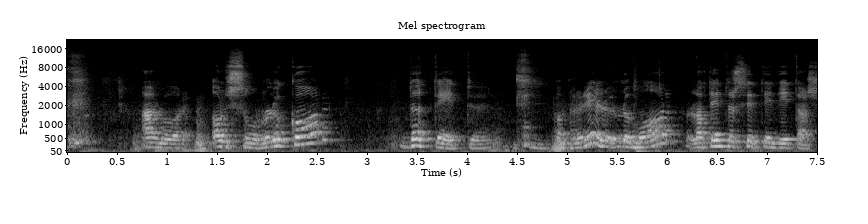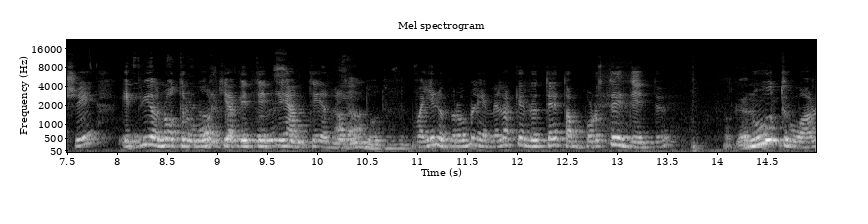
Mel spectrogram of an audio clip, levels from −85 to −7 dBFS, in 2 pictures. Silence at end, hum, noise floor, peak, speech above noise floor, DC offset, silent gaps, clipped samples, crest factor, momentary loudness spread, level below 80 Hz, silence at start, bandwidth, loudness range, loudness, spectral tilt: 0 s; none; -58 dBFS; -8 dBFS; 29 dB; under 0.1%; none; under 0.1%; 20 dB; 16 LU; -54 dBFS; 0 s; 13.5 kHz; 5 LU; -29 LUFS; -6 dB/octave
